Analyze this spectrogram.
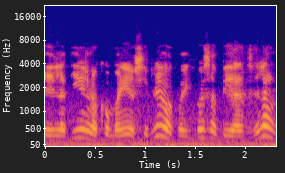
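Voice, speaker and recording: A man speaks with an Argentine accent. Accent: Rioplatense Argentine Spanish. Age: 60s. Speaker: union leader. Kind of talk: radio interview. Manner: animated.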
